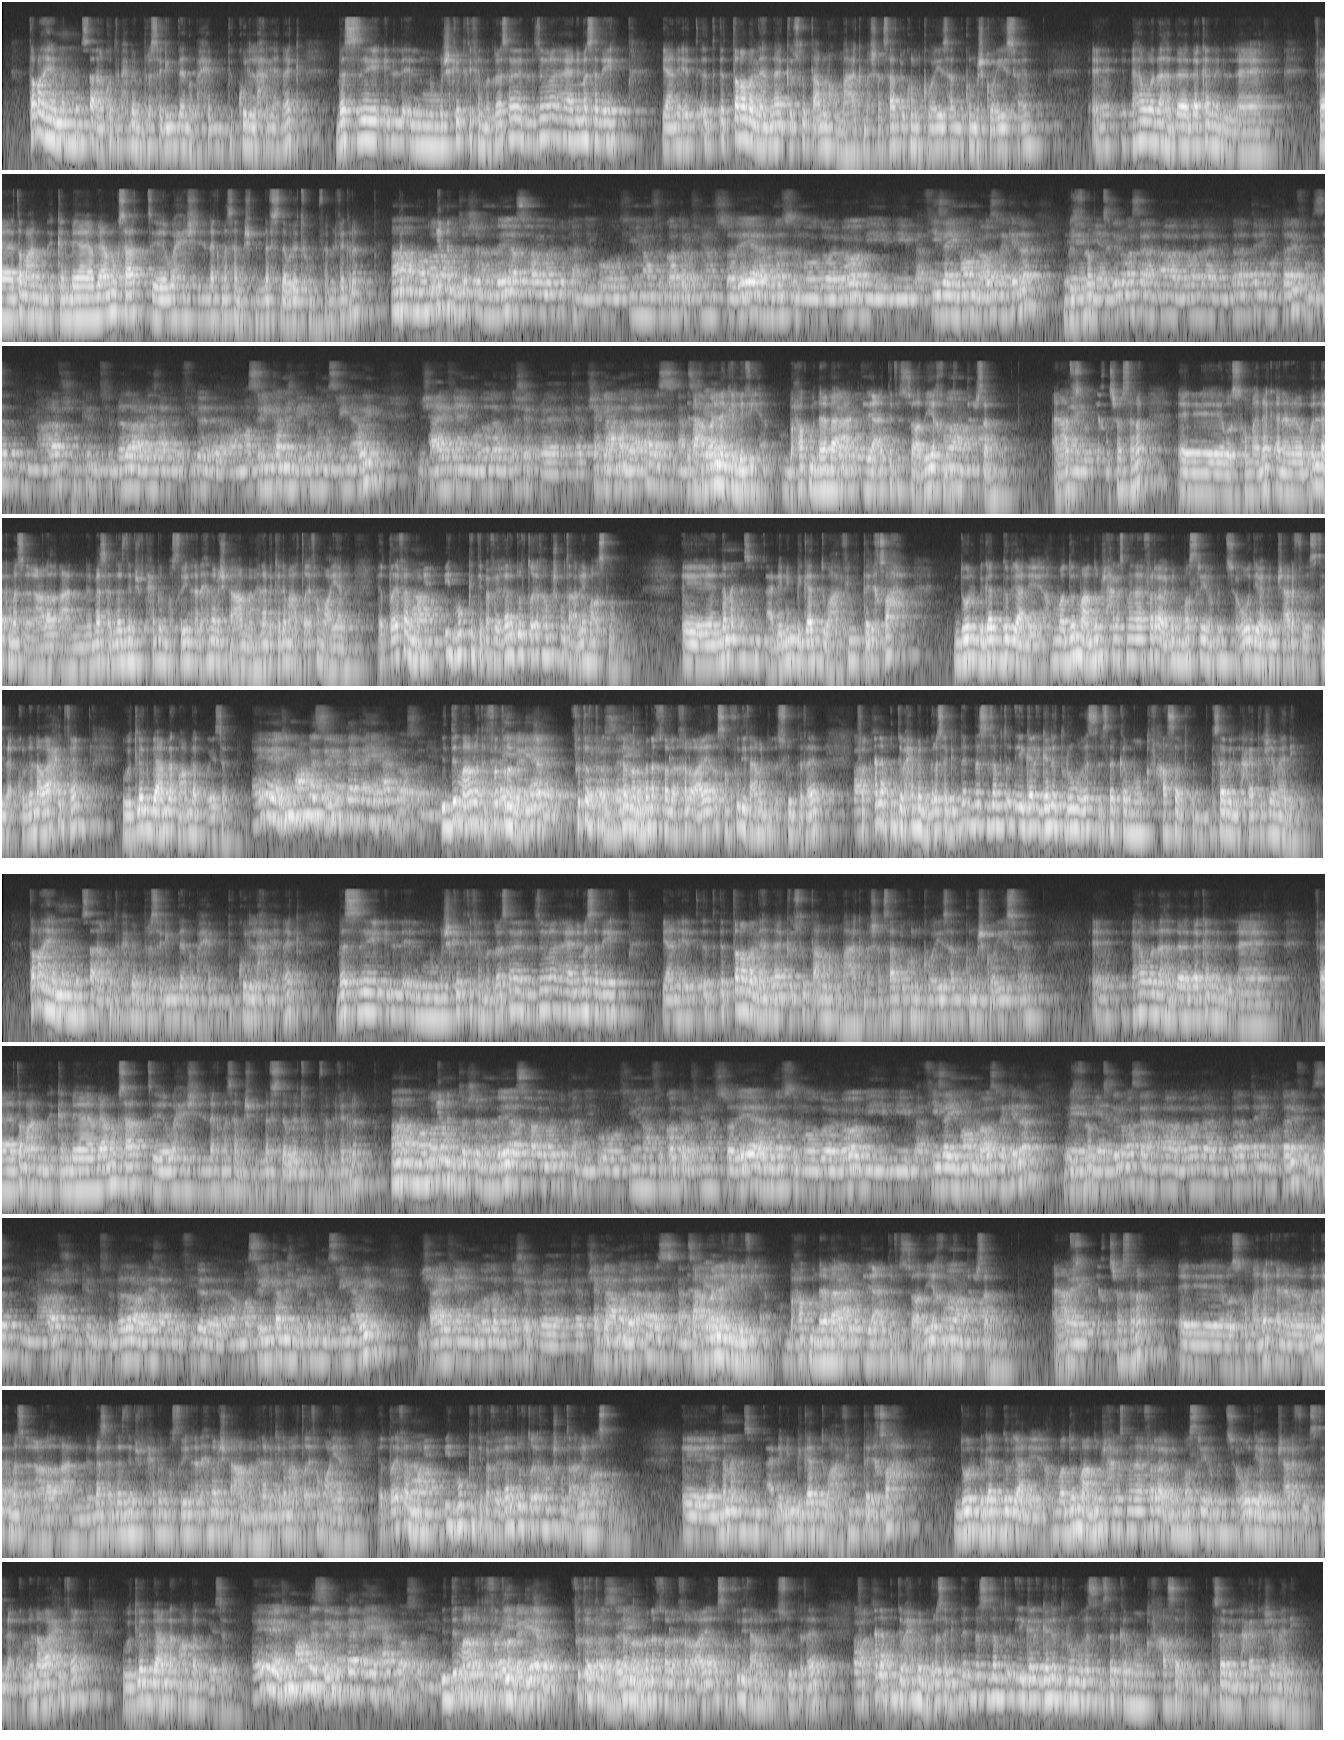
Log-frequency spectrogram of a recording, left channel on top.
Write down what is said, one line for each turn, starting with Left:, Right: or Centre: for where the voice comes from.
Left: طبعا هي
Right: امم
Left: مدرسة أنا كنت بحب المدرسة جدا وبحب كل حاجة هناك بس ال- ال- مشكلتي في المدرسة زي ما يعني مثلا إيه يعني الت- الت- الطلبة اللي هناك أسلوب تعاملهم معاك مثلا ساعات بيكون كويس ساعات بيكون مش كويس فاهم آه، هو ده ده ده كان ال آه، فطبعا كان بيع- بيعاملوك ساعات وحش لأنك مثلا مش من نفس دولتهم فاهم الفكرة
Right: اه
Left: بس
Right: الموضوع ده
Left: يعني
Right: منتشر انا ليا اصحابي برضو كان بيبقوا في منهم في قطر وفي منهم في السعودية قالوا نفس الموضوع اللي هو بي بيبقى فيه زي نوع من العزلة كده
Left: بالظبط
Right: آه، بيعزلوا مثلا اه اللي هو ده من بلد تاني مختلف وبالذات معرفش ممكن في بلاد العربية ساعات بيبقى فيه ده- آه، مصريين كان مش بيحبوا المصريين قوي مش عارف يعني الموضوع ده منتشر آه، ك- بشكل عام ولا لأ بس كان صاحبي
Left: هقول
Right: قال لي
Left: لك
Right: إن
Left: اللي فيها
Right: دي تجربته
Left: بحكم إن أنا
Right: دي
Left: بقى
Right: تجربته
Left: قعدت قعدت
Right: معايا
Left: في السعودية 15
Right: اه
Left: سنة
Right: اه
Left: انا قعدت
Right: اي
Left: في السعوديه 15 سنه آه، بص هم هناك انا لما بقول لك مثلا على عن مثلا الناس دي مش بتحب المصريين انا هنا مش بعمم هنا بتكلم على طائفه معينه الطائفه المعينه
Right: اه
Left: دي ممكن تبقى في الغالب دول طائفه مش متعلمه اصلا آه، انما
Right: امم
Left: الناس المتعلمين بجد وعارفين التاريخ صح دول بجد دول يعني هم دول ما عندهمش حاجه اسمها فرق ما بين مصري ما بين سعودي ما بين مش عارف فلسطيني لا كلنا واحد فاهم وتلاقي بيعاملك معامله كويسه
Right: هي هي دي المعاملة السليمة بتاعت أي حد أصلا يعني
Left: دي
Right: م-
Left: دي معامله
Right: بتاعت
Left: الفطره
Right: أي
Left: اللي
Right: بني آدم
Left: فطره
Right: الفطرة السليمة
Left: الانسان اللي ربنا خلق خلقه عليها اصلا المفروض يتعامل بالاسلوب ده فاهم
Right: صح
Left: فانا
Right: صح
Left: كنت بحب المدرسه جدا بس زي ما تقول ايه جال- جالي تروما بس بسبب كم موقف حصل في- بسبب الحاجات اللي شبه دي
